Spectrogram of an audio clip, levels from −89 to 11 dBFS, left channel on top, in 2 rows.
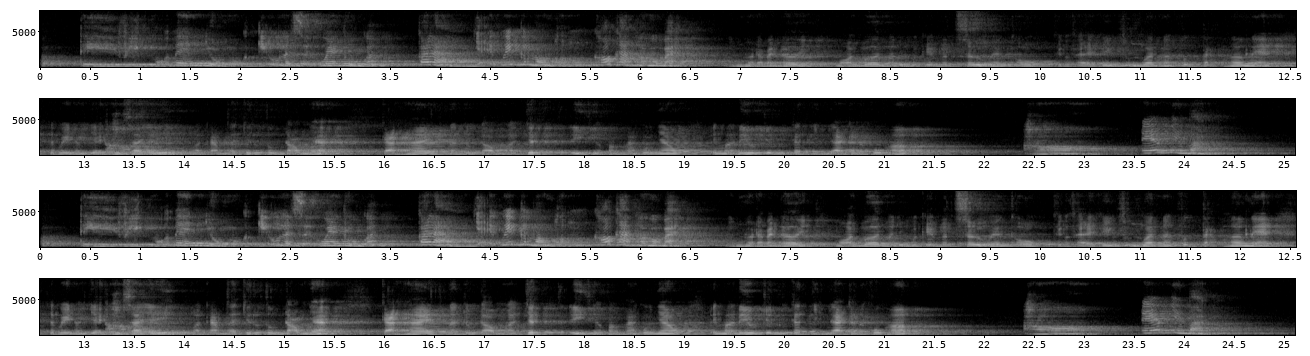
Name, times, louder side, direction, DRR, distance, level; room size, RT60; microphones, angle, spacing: voice 1, 0.4-3.4 3.8-6.4 10.8-11.1 13.2-13.7 22.4-23.1 23.6-24.2, equal, 5° right, -6 dB, 5.3 m, -30 dB
voice 2, 6.8-21.3, right 1 dB, 50° right, 0 dB, 1.6 m, -30 dB
25.5 x 22.0 x 9.2 m, 2.7 s
head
